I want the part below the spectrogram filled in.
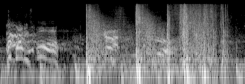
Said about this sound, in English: Stop hitting me with these automatic weapons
